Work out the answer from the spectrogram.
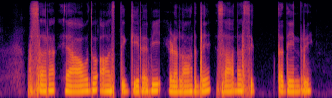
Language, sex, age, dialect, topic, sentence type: Kannada, male, 18-24, Northeastern, banking, question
